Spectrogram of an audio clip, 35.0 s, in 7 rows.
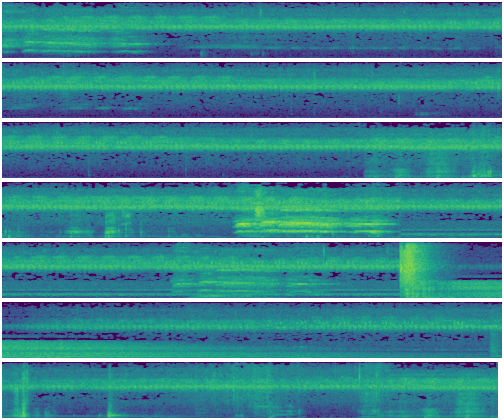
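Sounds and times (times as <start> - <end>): rooster crowing: 0.0 - 1.6, 17.3 - 24.1
insects shrilling: 13.6 - 34.9
steady hum: 19.0 - 32.2.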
